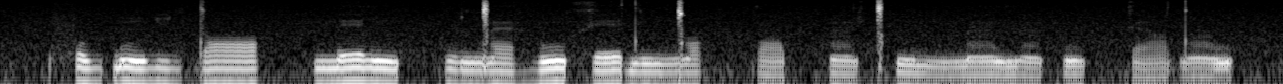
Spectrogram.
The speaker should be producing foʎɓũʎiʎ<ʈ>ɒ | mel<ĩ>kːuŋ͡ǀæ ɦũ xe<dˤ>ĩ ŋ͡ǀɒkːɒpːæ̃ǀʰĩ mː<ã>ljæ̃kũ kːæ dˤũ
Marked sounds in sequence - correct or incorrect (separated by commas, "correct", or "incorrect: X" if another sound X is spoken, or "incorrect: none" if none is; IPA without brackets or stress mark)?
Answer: incorrect: d, correct, incorrect: d, incorrect: æ̃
